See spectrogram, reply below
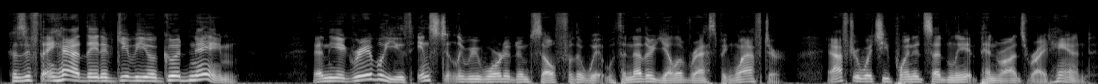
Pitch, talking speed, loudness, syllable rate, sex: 135 Hz, 195 wpm, -19 LUFS, 5.5 syllables/s, male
